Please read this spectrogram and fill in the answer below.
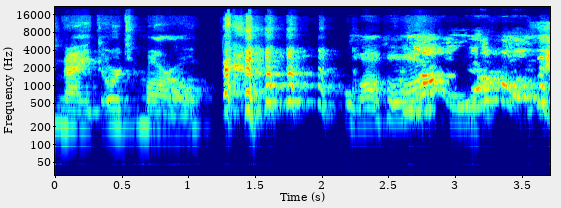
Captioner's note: laughs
